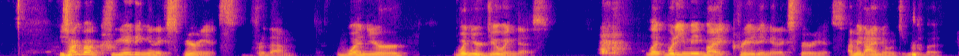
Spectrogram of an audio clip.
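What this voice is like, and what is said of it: Hoarse, fading voice. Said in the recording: “man, I'm losing my voice here.”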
